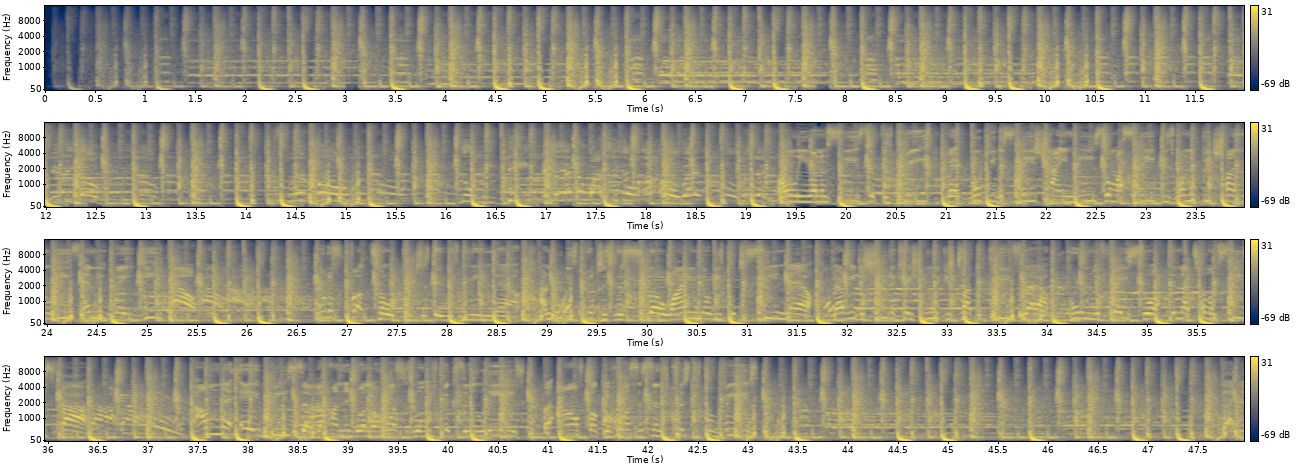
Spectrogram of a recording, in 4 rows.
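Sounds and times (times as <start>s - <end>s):
Top 40 pop mashup at 102 BPM: 0.5s - 47.9s.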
